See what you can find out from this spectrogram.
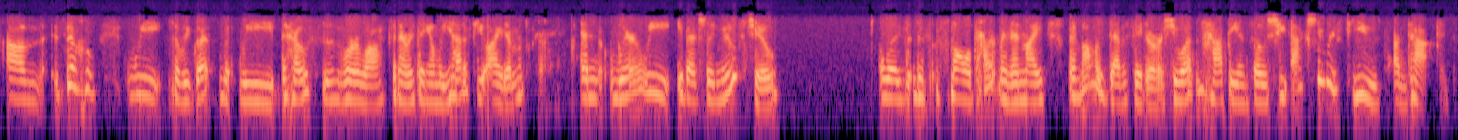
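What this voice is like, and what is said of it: Strained, fading voice. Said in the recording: “I'm losing my voice a little bit”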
